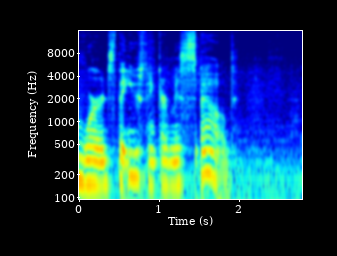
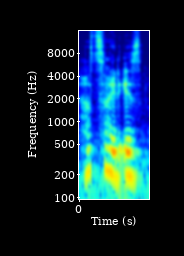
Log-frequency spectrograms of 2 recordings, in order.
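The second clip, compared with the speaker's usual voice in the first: whisper. Real, not acted. Whispering while checking.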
